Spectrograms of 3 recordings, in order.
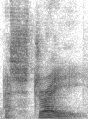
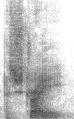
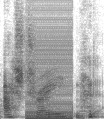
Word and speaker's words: astray: one number 11 is astray astray not astray astray slightly different pronunciation um and this means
